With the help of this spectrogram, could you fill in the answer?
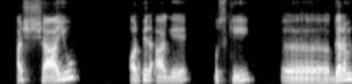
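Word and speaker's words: الشاي: ये शमसी हर्फ आ गया तो लाम प्रोनाउंस नहीं होगा, अशायु।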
